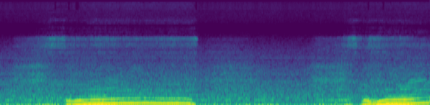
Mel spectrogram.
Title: Loud snoring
